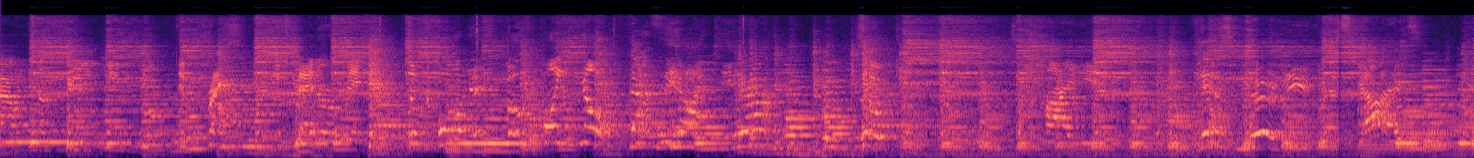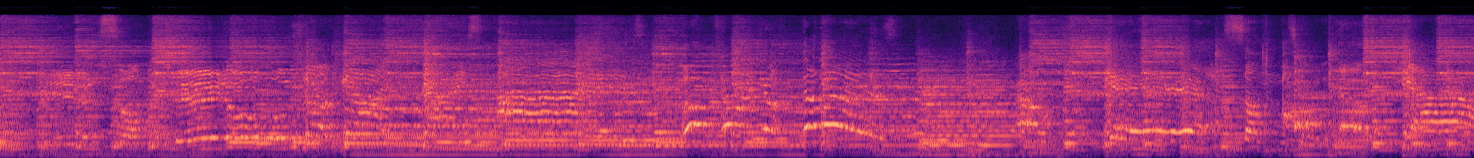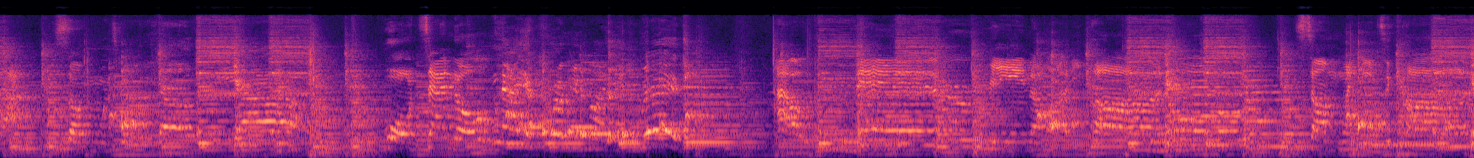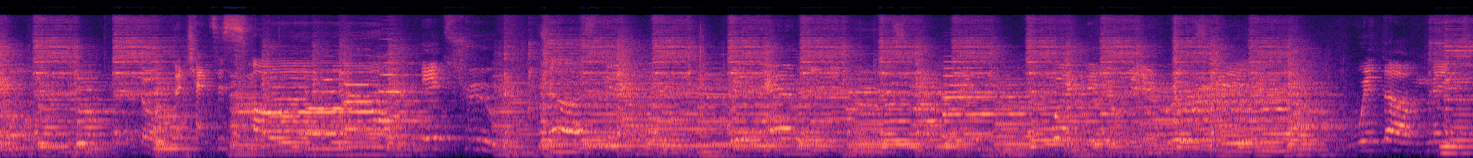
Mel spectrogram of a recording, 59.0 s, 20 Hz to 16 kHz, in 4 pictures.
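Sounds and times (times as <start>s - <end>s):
person singing: 0.0s - 7.9s, 15.1s - 24.2s, 24.9s - 32.8s, 37.2s - 44.9s, 45.6s - 48.6s, 49.2s - 57.4s, 58.4s - 58.9s
instrumental accompaniment: 0.0s - 57.8s, 58.5s - 58.9s.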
